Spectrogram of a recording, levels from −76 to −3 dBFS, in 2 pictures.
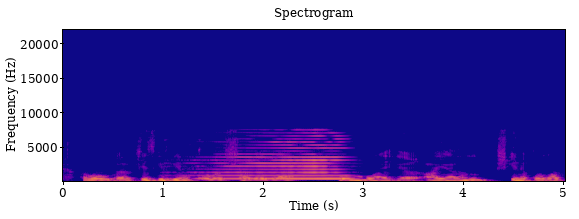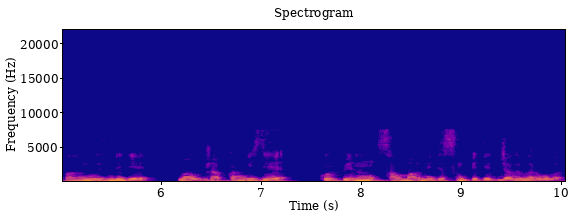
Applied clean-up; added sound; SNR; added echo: classical method WPE with log-MMSE.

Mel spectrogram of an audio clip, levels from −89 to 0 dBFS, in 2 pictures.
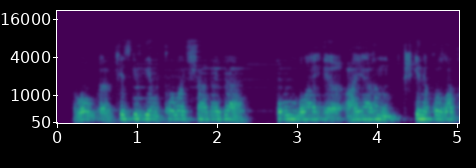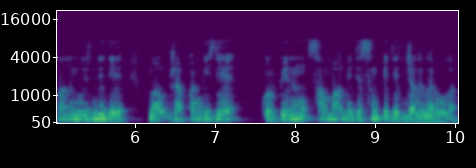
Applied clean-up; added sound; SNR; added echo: neural mask model DeepFilterNet 3.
